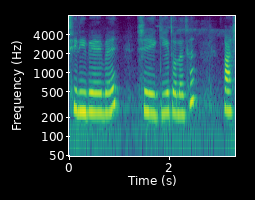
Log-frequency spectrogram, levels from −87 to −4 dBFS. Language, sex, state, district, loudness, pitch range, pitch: Bengali, female, West Bengal, North 24 Parganas, -17 LUFS, 240-270 Hz, 250 Hz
